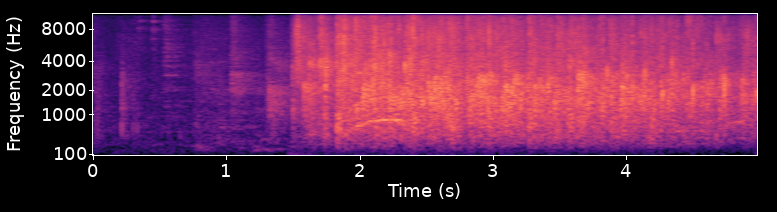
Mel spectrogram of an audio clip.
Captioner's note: applause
